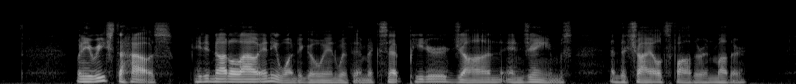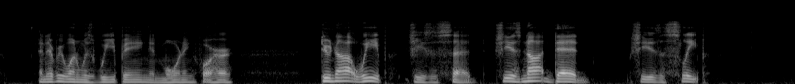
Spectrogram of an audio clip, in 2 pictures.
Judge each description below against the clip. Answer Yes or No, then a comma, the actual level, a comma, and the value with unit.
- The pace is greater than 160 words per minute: Yes, average, 190 wpm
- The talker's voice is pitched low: Yes, low, 110 Hz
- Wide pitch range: No, average, 4.4 semitones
